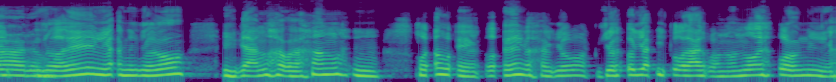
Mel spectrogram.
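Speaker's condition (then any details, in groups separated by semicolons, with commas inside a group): Moebius syndrome, congenital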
